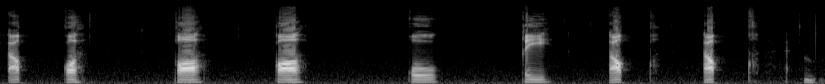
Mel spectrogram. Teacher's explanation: And the letter qaf, it has an echoing sound. It is harf mufakham, it is a little bit strong. So when we pronounce the qaf, we try to pronounce it audibly and as it is, qa, by opening slightly the lips vertically and making that sound and echoing by saying qa.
